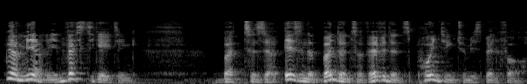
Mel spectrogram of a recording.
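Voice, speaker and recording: A man playing a fussy, courteous middle-aged detective with a French accent and a theatrical, deliberate manner in an audio play. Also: mid-range voice, wildly swooping pitch, lo-fi sound. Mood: measured, questioning.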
